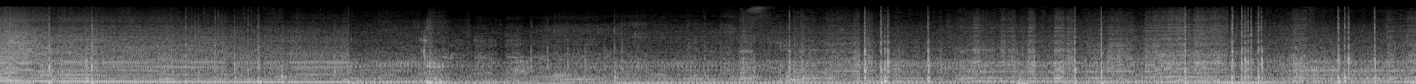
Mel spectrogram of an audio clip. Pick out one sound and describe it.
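A car exhaust pops and crackles.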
